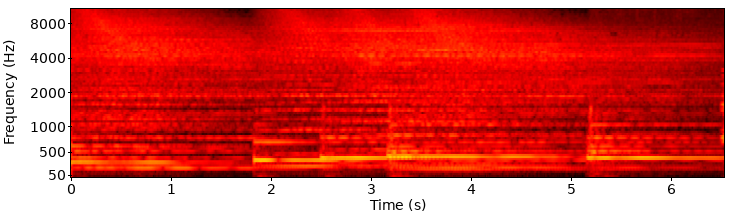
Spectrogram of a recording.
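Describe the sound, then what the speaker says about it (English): A lo-fi German piano layer from the Lofi Keys instrument plays a sparse run of struck notes, each ringing and decaying before the next, soft and mellow with no voices. "One layer of the lo-fi German piano."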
